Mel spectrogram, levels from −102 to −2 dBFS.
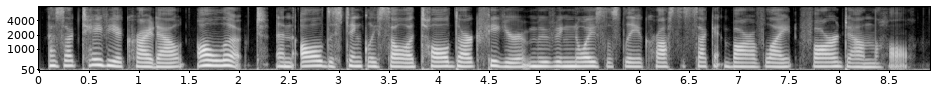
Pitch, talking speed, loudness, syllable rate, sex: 205 Hz, 175 wpm, -17 LUFS, 4.7 syllables/s, female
